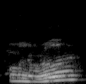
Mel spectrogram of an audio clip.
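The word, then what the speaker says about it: Unrueh: new film called unrest or un Rua do I have that pronunciation right yeah that's right that's right close enough unua which is a film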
